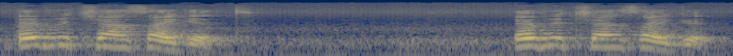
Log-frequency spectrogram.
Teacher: you start with medial, then high, then fall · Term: 3-1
